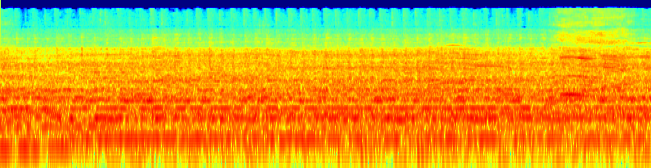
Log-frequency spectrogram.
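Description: Electric bass guitar played solo through an amplifier, a continuous run of quickly changing notes at a loud, steady level.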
